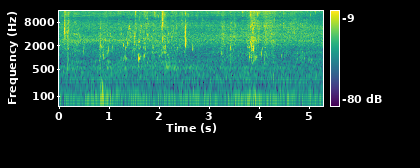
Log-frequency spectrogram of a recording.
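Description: Pool water splashing and lapping as a swimmer moves through it, with a few brief small splashes over a low, uneven rumble.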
